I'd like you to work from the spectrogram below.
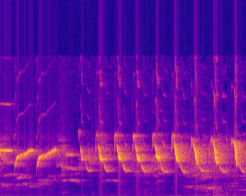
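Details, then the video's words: Canary song: two slurred high whistles, then about ten clear descending notes repeated at a steady pace of roughly four per second, over faint hum. "Kenari *SPECIAL*,, mau di taruh di mana saja tetap gacor"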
